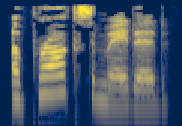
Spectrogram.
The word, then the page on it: approximated: British English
